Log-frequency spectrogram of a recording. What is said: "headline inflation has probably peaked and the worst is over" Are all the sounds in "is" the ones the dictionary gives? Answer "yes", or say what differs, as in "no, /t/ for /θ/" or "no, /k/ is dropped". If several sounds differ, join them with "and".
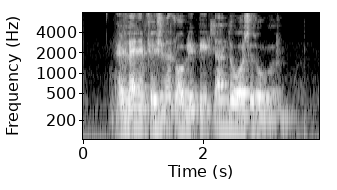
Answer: yes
